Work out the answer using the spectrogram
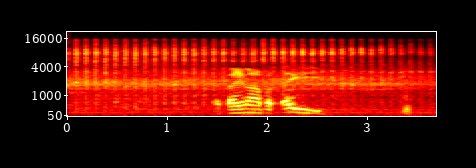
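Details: Jeep Compass 2.4L engine before a general overhaul: a quick, steady tapping about three per second over a quiet idle, partly covered by a voice; the engine knocks at idle.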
